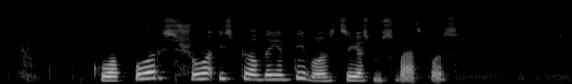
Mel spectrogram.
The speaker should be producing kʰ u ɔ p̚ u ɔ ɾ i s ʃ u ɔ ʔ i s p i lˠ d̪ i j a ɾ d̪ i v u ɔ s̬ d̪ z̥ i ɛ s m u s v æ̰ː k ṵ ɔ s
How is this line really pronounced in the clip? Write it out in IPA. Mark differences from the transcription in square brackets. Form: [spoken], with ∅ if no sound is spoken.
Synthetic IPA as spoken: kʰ u ɔ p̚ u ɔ ɾ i s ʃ u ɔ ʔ i s p i lˠ d̪ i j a [∅] d̪ i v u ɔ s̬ d̪ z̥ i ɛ s m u s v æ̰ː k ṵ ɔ s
